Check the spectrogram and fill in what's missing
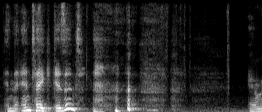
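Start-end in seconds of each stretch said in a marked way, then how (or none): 1.3-2.3 low, breathy chuckle. Real, not acted. Mechanic finding the intake valve out of place, chuckling.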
